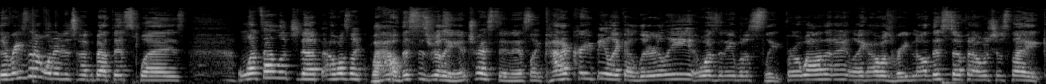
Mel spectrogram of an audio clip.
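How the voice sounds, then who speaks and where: A woman talks at a very fast pace in an animated tone. Her pitch is fairly high, with ordinary variation. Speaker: YouTuber. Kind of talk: casual vlog talk.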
